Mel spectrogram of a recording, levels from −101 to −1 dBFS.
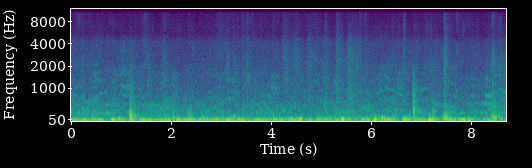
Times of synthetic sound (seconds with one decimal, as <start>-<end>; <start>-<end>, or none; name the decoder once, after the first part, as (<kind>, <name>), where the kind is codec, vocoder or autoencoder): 0.0-1.3 (autoencoder, DAC-VAE); 2.6-8.7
